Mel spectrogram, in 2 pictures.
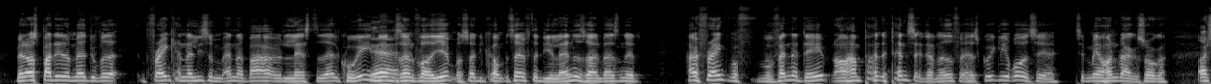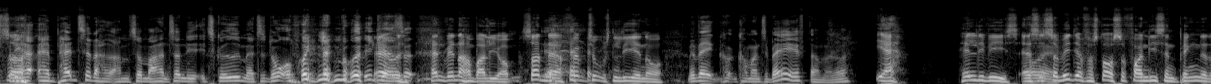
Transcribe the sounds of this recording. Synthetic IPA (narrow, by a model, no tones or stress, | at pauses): menɒ̽sb̥ɑ̈ːd̥e̝d̥eɐmeðˠd̥uʋe̝ð̰ˠ | fʁæŋ̰ɡ̥hænæɐlis̬ɒ̽mhænæɐb̥ɑ̈ːlæsd̥ð̞̩ˠæl̰kʰoḛːnensɒ̽hænflɒðˠjem̰ɒ̽sɒd̥ikʰɒ̽m̰sɒ̽efd̥ɐd̥iæɐlænð̩ˠs̬ɒ̽hænbæsnle̝d̥ | hɑɪfʁɑŋ̰ɡ̥ʋɒʋɒfænæɐd̥eʋnɒhænpʰnpʰænsed̥æɐne̝ðˠfd̥iːhænsɡ̥ue̝ɡ̥əliːʁɔ̽ːð̩ˠt͡sʰe̝t͡sʰe̝me̝ːɐɦɒ̽nʋæɐɡ̥ɐsɔɡ̥ɐ | ɒssfɒdḭhænpʰænsed̥ɐhɑ̈msɒ̽mʋɑ̈hænsɒ̽d̥n̩e̝d̥sɡ̥øð̞ˠəmæt͡sʰed̥o̝ɐ̰pʰɔ̽e̝̰ːnlæn̩mɔ̽ːð̩ˠeɡhænʋenɐhɑ̈mbɑ̈ːliːɒ̽m̥sɒ̽d̥n̩æɐfem̰t͡sʰṵːsn̩liːenɒ̰ɐmenʋækkʰɒm̰hænt͡sʰe̝b̥ɛːɪefd̥ɐhɑ̈melɐ | jæ | held̥iʋḭːsælsəsɒ̽ʋid̥jɑɪfɒ̽sd̥ɒ̰ːsɒ̽fɒhænliːsen̰d̥̚pʰeŋənə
